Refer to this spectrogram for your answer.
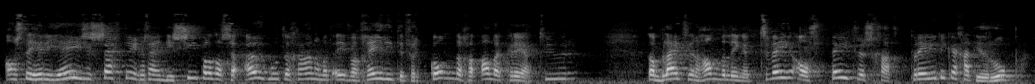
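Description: High-voiced man preaching earnestly. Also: a little fast. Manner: earnest, swinging between emphatic raised lines and hushed tender phrases; uses old biblical phrasing and rhetorical questions. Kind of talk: sermon.

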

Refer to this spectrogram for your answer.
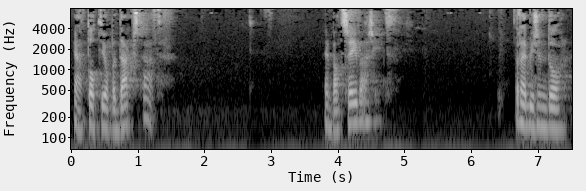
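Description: A man preaching a sermon, moving from quiet, hushed passages to rising, pleading cries. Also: fairly high pitch, fairly even intonation, takes it slowly, pauses often.

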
